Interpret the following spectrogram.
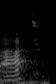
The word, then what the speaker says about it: ACT: It stands for acceptance commitment therapy and it's abbreviated ACT and it's pronounced ACT, not ACTs.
